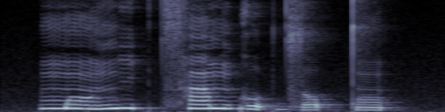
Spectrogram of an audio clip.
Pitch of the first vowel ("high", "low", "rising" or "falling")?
falling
